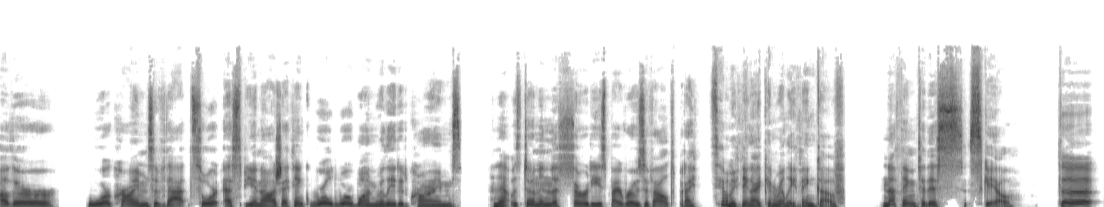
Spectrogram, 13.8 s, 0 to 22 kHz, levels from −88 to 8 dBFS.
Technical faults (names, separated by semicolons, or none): none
